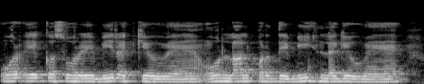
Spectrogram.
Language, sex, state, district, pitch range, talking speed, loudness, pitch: Hindi, male, Uttar Pradesh, Shamli, 130-145 Hz, 200 wpm, -14 LUFS, 140 Hz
